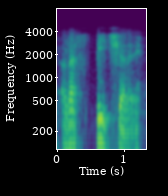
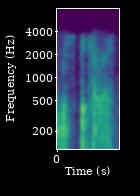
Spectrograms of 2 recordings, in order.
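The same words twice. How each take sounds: First: It is said with an Italian accent. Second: It is said with an English accent.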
